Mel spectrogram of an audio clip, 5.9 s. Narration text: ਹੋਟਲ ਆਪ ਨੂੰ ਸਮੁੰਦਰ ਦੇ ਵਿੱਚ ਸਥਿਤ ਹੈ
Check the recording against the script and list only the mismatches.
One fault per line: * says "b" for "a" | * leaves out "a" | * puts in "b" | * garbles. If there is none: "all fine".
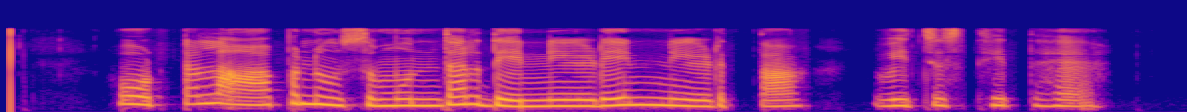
* puts in "ਨੇੜੇ ਨੇੜਤਾ"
